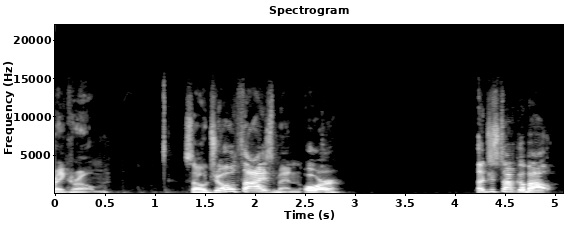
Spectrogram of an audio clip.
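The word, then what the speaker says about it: Theismann: you over the top let's take that theeman name and change it to thyman so it can be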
